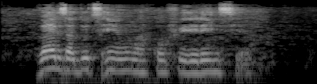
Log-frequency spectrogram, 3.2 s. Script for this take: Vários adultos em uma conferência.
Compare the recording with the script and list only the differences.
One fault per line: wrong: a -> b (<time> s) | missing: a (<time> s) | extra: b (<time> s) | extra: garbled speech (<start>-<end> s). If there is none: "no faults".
no faults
